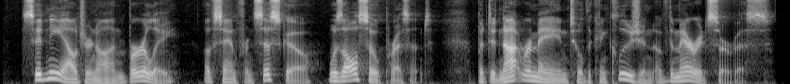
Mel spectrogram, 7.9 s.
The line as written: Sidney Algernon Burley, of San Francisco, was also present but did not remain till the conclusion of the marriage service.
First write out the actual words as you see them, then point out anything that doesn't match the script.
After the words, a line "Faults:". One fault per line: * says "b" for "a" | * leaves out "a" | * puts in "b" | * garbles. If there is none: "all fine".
Sidney Algernon Burley, of San Francisco, was also present but did not remain till the conclusion of the marriage service.
Faults:
all fine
